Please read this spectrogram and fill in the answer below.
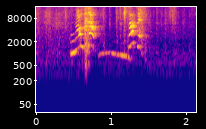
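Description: A person's high-pitched squeal, sweeping quickly up in pitch, dipping, then sweeping up again. Two sharp pops from the toy ball poppers cut through it, one about two-thirds of a second in and one near a second and a half.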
